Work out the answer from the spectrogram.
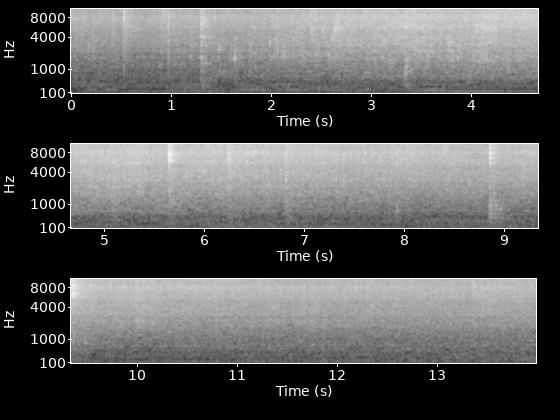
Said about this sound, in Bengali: এটা ততক্ষণ পর্যন্ত কষবো, একদম ব্রাউন হয়ে যাবে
